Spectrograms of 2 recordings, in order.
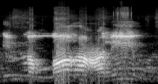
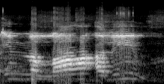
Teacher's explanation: عین درمیان حلق سے ادا ہوگا اور حمزہ سینے کی طرف سے ادا ہوگا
